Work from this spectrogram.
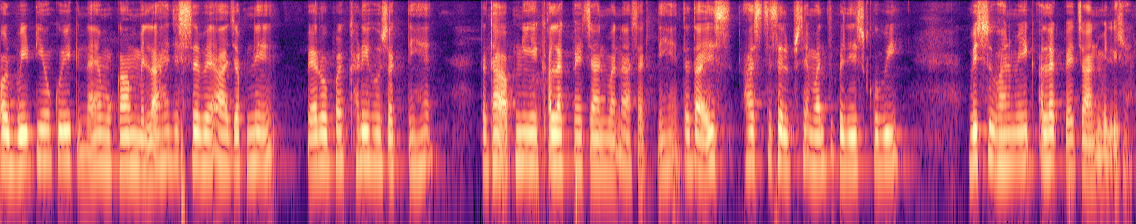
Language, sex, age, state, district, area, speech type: Hindi, male, 30-45, Madhya Pradesh, Hoshangabad, urban, spontaneous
